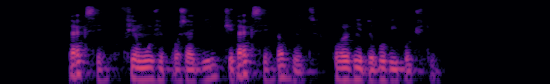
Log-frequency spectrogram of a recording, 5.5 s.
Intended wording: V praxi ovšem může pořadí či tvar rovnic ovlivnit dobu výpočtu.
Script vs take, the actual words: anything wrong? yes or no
yes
